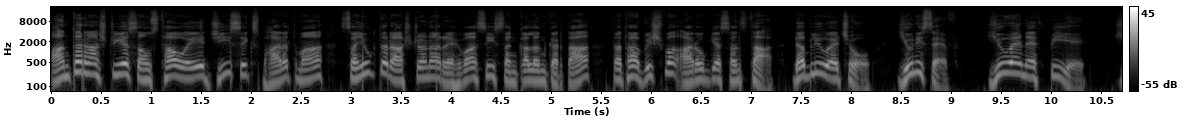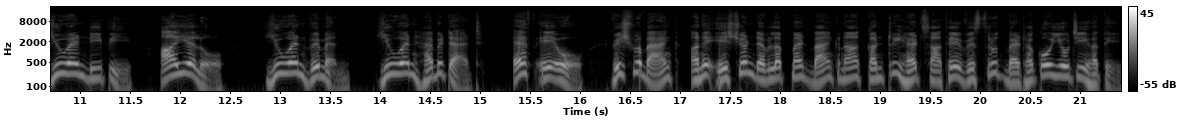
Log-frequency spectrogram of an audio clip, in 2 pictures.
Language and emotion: Gujarati, neutral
